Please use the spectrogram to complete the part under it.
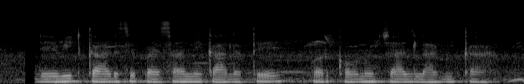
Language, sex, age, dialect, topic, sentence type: Bhojpuri, female, 31-35, Western, banking, question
